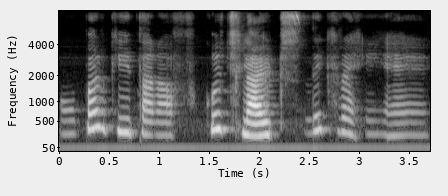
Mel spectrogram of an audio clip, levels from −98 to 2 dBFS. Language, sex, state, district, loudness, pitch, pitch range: Hindi, female, Madhya Pradesh, Bhopal, -20 LUFS, 255 Hz, 235-310 Hz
